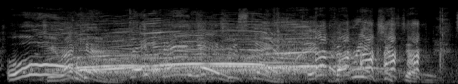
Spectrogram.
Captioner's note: audience oohs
